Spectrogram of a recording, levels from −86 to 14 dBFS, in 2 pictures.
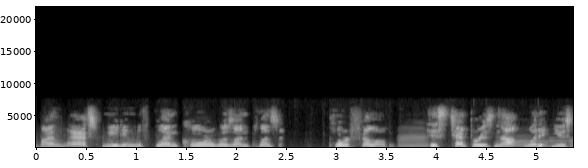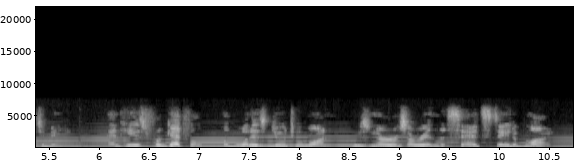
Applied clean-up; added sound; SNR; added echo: neural mask model RNNoise.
